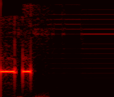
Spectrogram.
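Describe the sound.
Keypad tones from a telephone being dialed, two short, clear electronic beeps in quick succession, followed by a brief low thud and then near silence.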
